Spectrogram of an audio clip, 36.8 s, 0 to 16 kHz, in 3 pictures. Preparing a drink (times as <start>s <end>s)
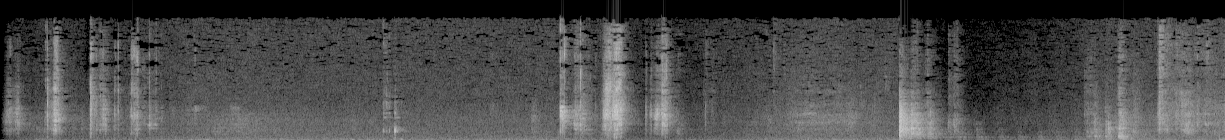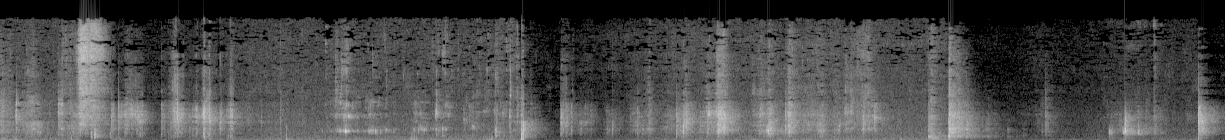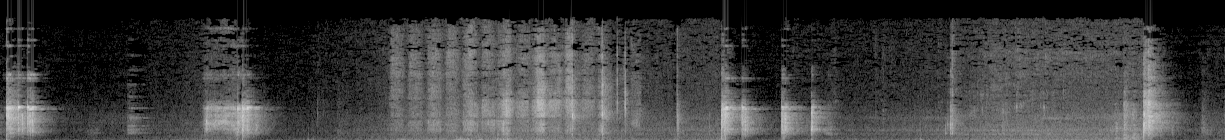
0.0s 2.0s, 10.9s 21.2s, 33.8s 35.9s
